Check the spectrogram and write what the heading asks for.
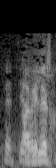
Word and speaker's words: Avilés: Bueno, Avilés, creo que se llama Avilés. – Sí. – Avilúa. Acento en la E. – Avilés, correcto.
